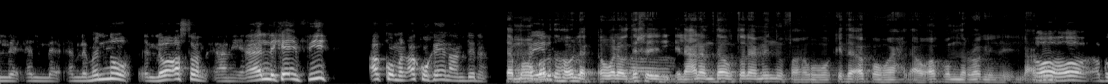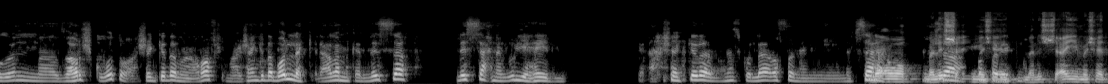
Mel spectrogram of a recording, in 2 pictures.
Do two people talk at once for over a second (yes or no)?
yes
